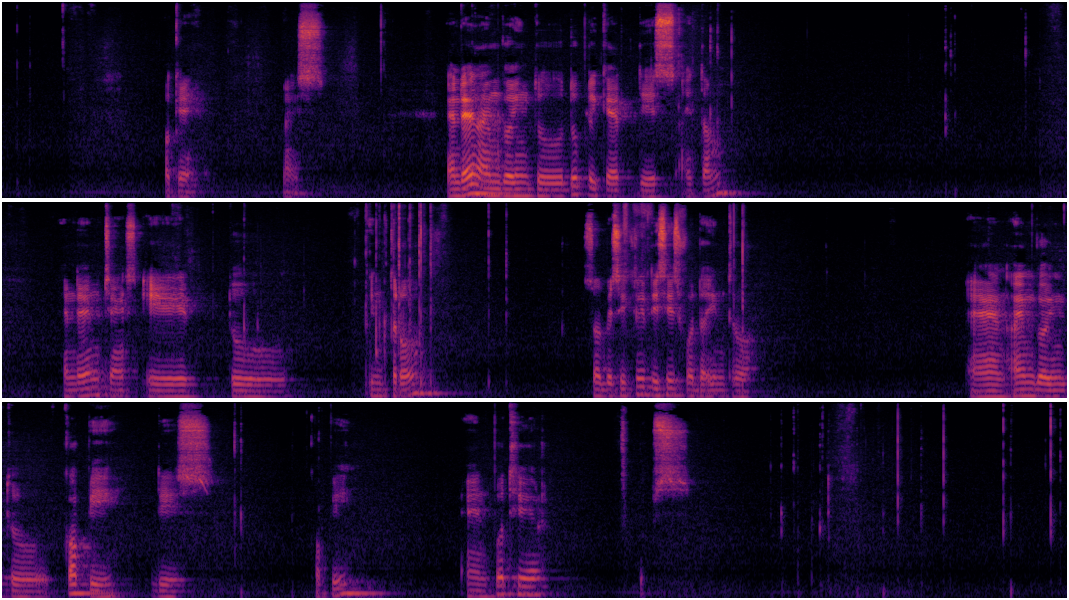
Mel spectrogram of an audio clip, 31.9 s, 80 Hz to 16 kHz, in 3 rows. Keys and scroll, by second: 5.9 super+c, 6.4 super+v, 12.7 super+r, 24.1 super+c, 28.9 shift+super+v, 30.0 alt+shift+Down, 31.1 alt+Right.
